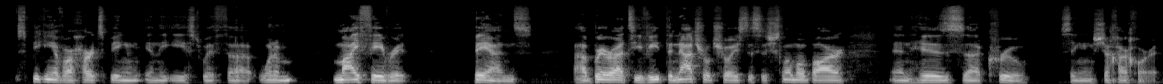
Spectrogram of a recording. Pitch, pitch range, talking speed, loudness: 100 Hz, 95-110 Hz, 165 wpm, -21 LUFS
